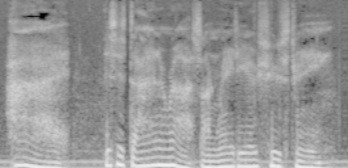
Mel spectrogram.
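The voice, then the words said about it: Imitates another person's voice, unconvincingly. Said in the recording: “I can do a really good Diana Ross impersonation ... No, not convincing.”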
